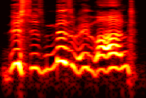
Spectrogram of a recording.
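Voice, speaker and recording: A woman acts out a miserable storybook king who wails and blubbers every word. The delivery is loud, very slow and drawn out, full of tearful self-pity. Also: high-pitched, pitched above the performer's own voice. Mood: wailing, sobbing. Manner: sobbing, drawn-out blubbering wail. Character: weepy, wailing, self-pitying old-fashioned cartoon king, male.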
